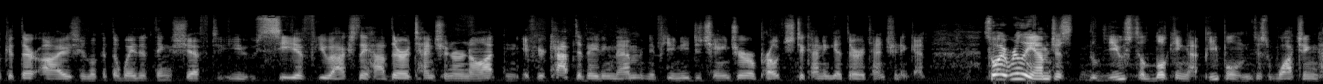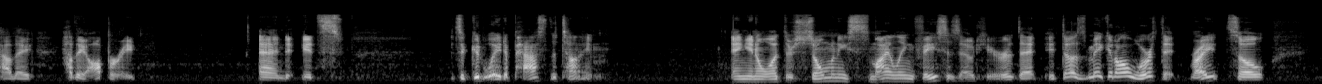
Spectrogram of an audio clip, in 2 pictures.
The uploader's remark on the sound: Sitting in my car on Tuesday evening while our son and his friend play on the park.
